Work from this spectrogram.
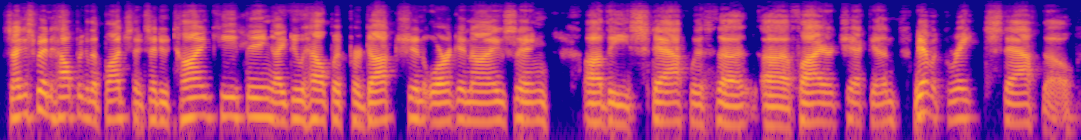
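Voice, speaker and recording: A man with a loud voice, a guest timekeeper rambling expressively in a casual interview chat. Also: medium pitch, steady tone, normal speed, clean tone, no echo.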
